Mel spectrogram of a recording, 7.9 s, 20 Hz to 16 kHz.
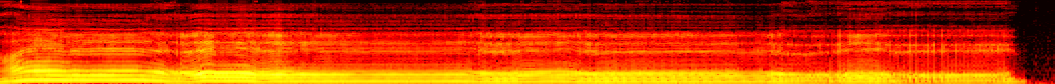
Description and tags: Chant1 4b 120bpm
Beatbox creative sound / loop
5 bars @ 120bpm
creative, loop, dare-19, beatbox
